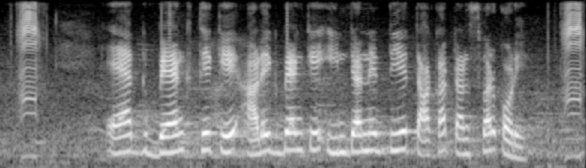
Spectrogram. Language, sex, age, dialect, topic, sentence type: Bengali, female, 41-45, Northern/Varendri, banking, statement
